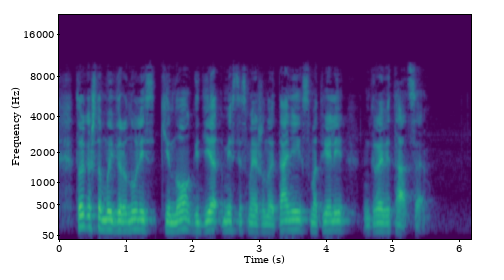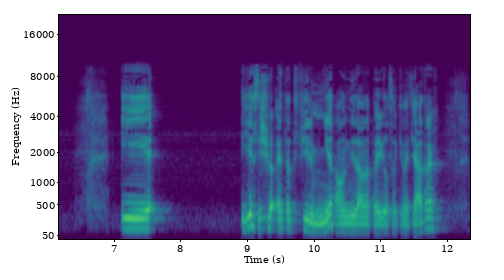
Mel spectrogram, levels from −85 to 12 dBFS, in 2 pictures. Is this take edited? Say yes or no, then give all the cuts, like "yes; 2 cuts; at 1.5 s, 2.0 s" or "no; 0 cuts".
yes; 4 cuts; at 1.4 s, 4.5 s, 9.2 s, 10.3 s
